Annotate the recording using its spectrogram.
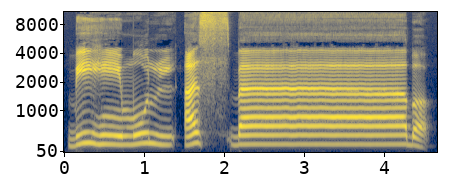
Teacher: یہاں پہ با کے اوپر ہم نے قلقلہ کرنا ہے کیونکہ با حروف قلقلہ میں سے ہے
